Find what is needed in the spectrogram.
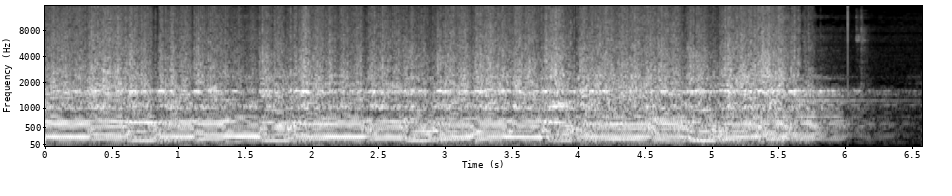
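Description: Electric guitars playing a loud, repeating riff, with no drums yet, the last chord dying away near the end.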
